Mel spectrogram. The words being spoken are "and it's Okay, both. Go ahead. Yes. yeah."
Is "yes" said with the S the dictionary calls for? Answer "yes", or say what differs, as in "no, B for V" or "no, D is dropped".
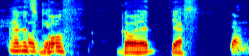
yes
